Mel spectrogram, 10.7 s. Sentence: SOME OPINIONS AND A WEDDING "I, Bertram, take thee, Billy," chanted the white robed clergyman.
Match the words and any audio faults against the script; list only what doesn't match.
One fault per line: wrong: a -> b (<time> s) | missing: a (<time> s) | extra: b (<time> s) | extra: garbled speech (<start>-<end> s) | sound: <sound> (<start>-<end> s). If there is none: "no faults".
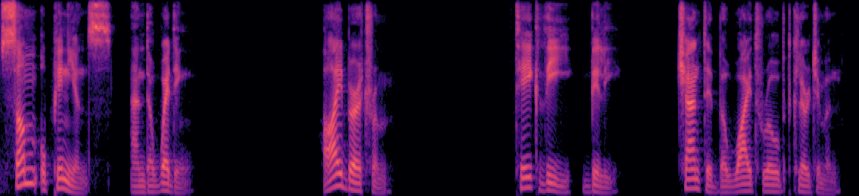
no faults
